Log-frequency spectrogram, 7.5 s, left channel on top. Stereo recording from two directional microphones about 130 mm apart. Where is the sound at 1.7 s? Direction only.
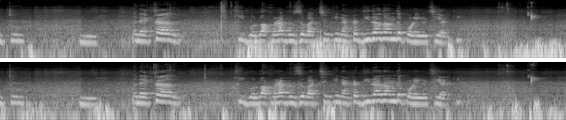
10° left (ahead or behind).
